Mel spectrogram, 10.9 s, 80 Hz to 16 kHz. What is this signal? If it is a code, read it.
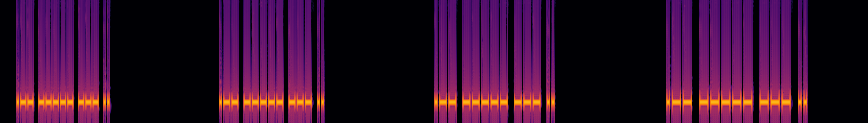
Morse code, heard as a keyed tone, about 49 wpm, 700 Hz. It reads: W0OI W0OI W0OI W0OI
